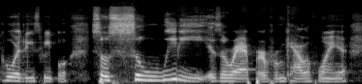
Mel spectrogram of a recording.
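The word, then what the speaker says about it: Saweetie: If you look at the spelling, that's what it says. It's sour tea. Yes. Sour tea. It's Sweetie.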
